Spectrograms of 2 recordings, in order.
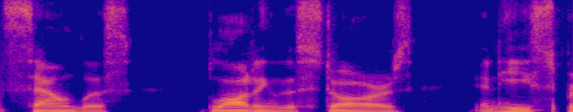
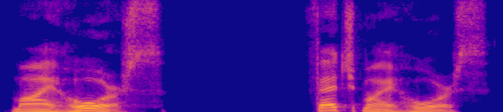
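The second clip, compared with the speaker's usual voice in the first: louder, higher calling order; shouting; 4 semitones higher, 6 dB louder, much slower than usual. A narrator's reading. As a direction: shout for the horse.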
